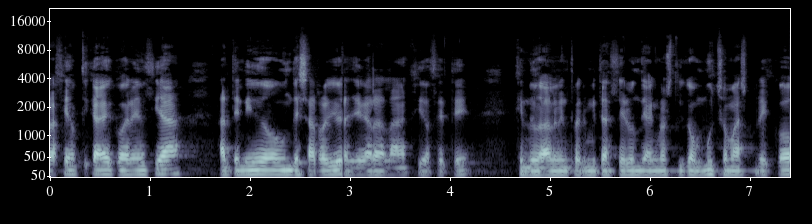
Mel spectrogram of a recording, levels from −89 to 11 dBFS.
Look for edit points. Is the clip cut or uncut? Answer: cut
